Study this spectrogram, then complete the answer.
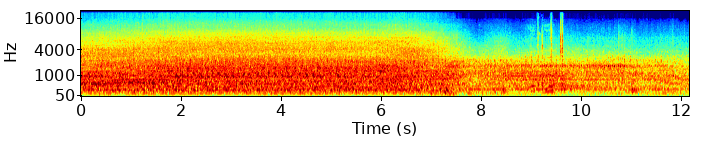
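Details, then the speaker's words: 1987 Ford F-350 6.9L IDI diesel auction truck, started after purging air from the fuel system: steady, even diesel clatter at idle with no misses or surges; normal idle. "sounds good too"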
